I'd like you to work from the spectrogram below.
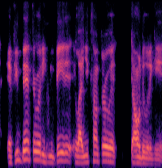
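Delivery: ordinary delivery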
